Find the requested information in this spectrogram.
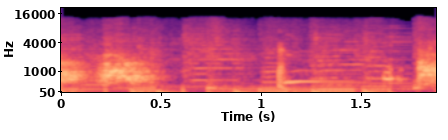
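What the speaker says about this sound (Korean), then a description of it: "강아지가 이렇게 짖는데도 안 깨네요." A small dog barks repeatedly at a visiting trainer inside a home, a rapid run of sharp, close barks with yelping edges.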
